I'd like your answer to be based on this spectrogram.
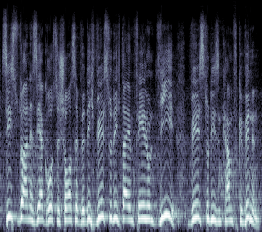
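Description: A man's voice: sits high, normal speed, darkish tone. A man in his forties hosting fight interviews, talking fluently and promotionally into a handheld mic at an indoor fight venue. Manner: fluent, promotional, hype-building. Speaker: host and commentator.

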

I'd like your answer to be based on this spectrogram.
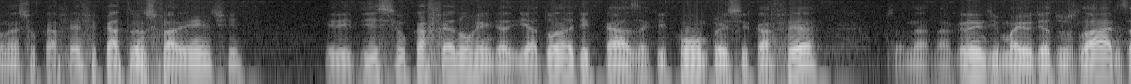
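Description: A man's voice: fairly low pitch, warm tone, dry recording. A man in his sixties from Brazil gives a seminar talk on a handheld mic, conversational and full of fillers and restarts. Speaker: lecturer. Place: small lecture room with seated audience.

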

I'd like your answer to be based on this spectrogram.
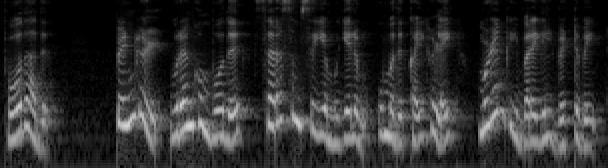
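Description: A woman's voice: on the high side, animated, measured pace, dark tone. A woman voicing a stern, menacing young male army commander in an audio novel, speaking with a cold threatening tone.

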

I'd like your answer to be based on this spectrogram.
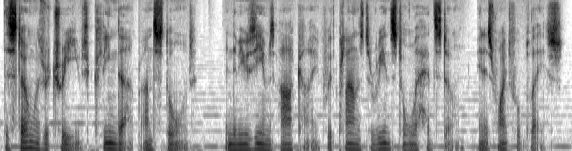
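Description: A man's voice: lowish voice, level tone, moderate pace, creaky, music in the background. A man narrating a scripted countdown of eerie forest stories in a somber storytelling manner.

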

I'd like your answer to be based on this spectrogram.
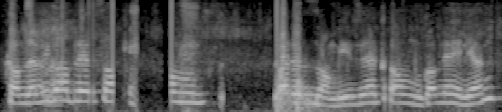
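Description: A young man teasing his friends loudly in a casual gaming voice chat. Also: high voice, fairly even intonation, normal speed. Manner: loud, teasing, trash-talking. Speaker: gamer in party chat. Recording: muffled voice chat with loud background noise.

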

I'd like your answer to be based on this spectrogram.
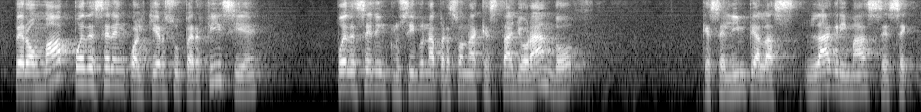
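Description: Slow, patient male English teacher. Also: fairly high pitch. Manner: repeats phrases slowly, explains in Spanish. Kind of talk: bilingual language lesson. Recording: echoey room.

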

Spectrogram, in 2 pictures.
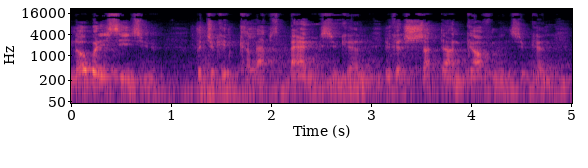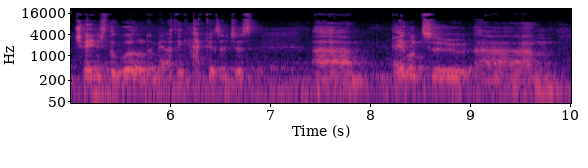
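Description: A man in his fifties from South Africa, an artist answering interview questions in a measured, reflective way with pauses and restarts. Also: medium pitch. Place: room with bookshelves, seated in leather armchair. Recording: roomy, distant mic, audible background noise.

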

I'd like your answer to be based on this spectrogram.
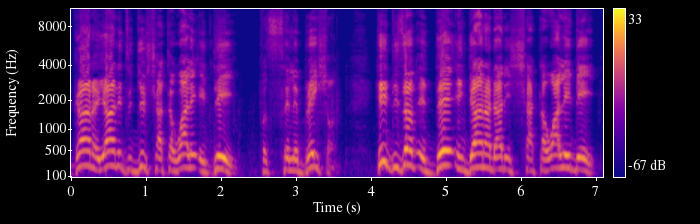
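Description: A man's voice: high voice, moderate pace, fairly bright tone. A man in his thirties hosting a reaction video, laughing and talking straight to his viewers from a small home studio on a headset mic. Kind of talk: excited reaction commentary. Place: small home studio with purple lights, indoors.

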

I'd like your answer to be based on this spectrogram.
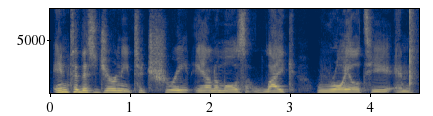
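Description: A man's voice: a little high, fairly even intonation, slow pace, a little mellow. Earnest man preaching to camera. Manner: earnest, emphatic, gesturing widely. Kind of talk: impassioned teaching to camera. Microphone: lapel mic.

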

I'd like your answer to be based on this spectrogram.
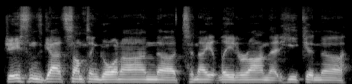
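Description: A middle-aged man hosting a casual livestream from a home bar, talking in a relaxed, rambling way with lots of fillers. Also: mid-range voice, a little fast. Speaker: livestream host. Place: home bar room lined with bottles.

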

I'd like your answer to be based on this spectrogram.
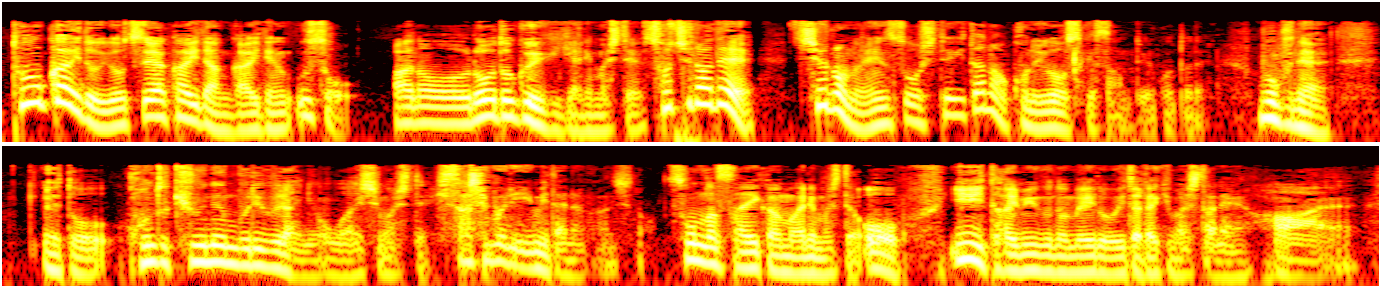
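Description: A man's voice: mid-range voice, big pitch swings, fast, a little mellow, breathy edge, no room sound. A man hosting a live late-night radio show in a studio, talking chattily with many fillers and self-corrections. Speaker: radio host. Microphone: studio microphone.

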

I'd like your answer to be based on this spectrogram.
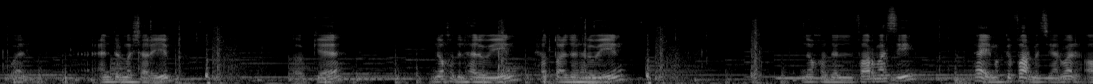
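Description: Frantic man yelling over game music. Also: medium pitch. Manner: frantic, shouting in panic, then muttering calmly while sorting. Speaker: gaming YouTuber. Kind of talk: horror game let's play commentary.

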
